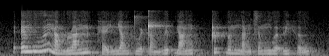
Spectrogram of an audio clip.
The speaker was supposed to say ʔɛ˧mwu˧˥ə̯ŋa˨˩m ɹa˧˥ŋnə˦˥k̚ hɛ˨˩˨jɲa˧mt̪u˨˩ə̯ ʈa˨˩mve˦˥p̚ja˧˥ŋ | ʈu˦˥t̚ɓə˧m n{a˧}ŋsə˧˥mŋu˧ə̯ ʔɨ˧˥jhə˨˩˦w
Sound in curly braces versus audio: incorrect: a˨˩˦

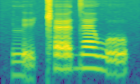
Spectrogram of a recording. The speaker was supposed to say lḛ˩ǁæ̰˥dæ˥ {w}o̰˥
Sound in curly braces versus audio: correct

